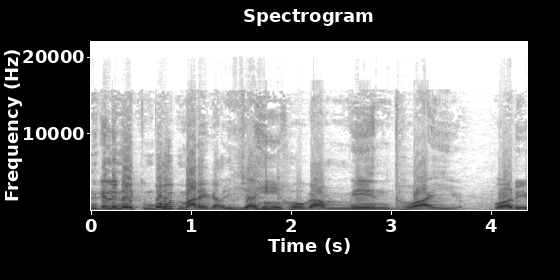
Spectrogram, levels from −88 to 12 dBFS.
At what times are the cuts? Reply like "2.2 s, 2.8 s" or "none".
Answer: 1.4 s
